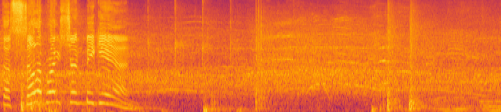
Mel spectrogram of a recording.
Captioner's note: fireworks exploding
